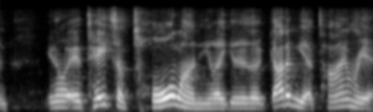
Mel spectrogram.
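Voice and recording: A man talks at a fairly quick pace. His intonation is lively and his tone slightly mellow. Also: fairly high pitch for a man.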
